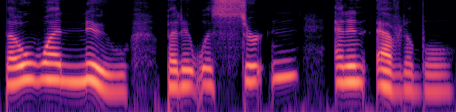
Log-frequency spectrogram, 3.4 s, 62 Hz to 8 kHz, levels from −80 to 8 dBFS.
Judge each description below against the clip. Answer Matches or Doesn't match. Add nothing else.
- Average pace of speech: Matches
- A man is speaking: Doesn't match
